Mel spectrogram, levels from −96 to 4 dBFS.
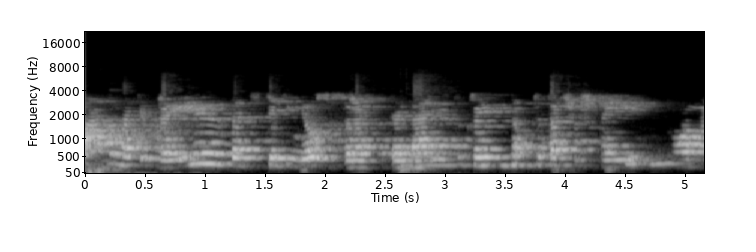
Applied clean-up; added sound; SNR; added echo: classical method WPE with log-MMSE.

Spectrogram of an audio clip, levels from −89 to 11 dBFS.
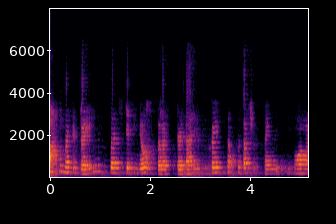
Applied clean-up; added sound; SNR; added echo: neural mask model DeepFilterNet 3.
